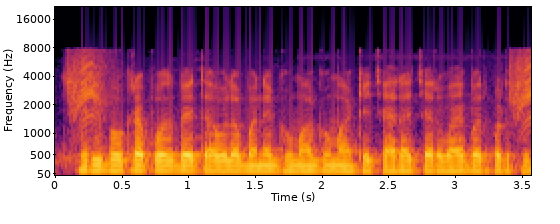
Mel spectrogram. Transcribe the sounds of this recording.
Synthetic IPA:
t͡ɕʰeɾibokɾaposbet̪aʋlabəneɡʱumaɡʱumaket͡ɕaɾat͡ɕaɾʋajbəɾpəɽt̪i

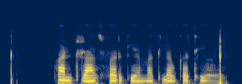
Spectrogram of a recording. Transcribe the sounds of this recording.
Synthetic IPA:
pʰənʈɾaːnspʰəɾkemət̪ləbkət̪ʰiɦoːeː

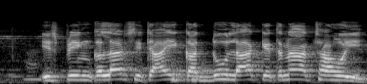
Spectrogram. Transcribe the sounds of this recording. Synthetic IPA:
ispɾiŋɡkələɾsit͡ʃaikəd̪ːulaket̪naətːʃʰaɦoi

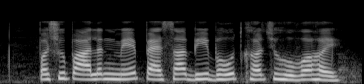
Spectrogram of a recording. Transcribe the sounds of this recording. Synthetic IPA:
pɐʃupaːlənmẽpɛːsabʱibɐɦʊt̪xɐɾt͡ʃɦoːʋaɦɛː

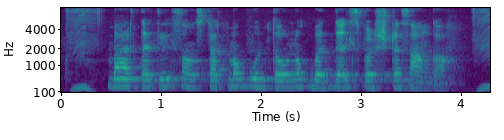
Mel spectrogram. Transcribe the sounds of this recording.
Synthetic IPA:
bʱaɾt̪at̪iːlsə̃w̃st̪ʰat̪mək̚ɡunt̪əwɳuk̚bəd̪ːəlspəʂʈəsaŋɡa̰

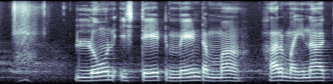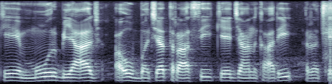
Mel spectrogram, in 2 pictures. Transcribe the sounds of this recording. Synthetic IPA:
loːnɪsʈeːʈmẽɳʈmãhəɾməɦɪnakemuːɾbjaːd͡ʒəubət͡ʃət̪ɾaːsiked͡ʒaːnka̰ːɾi | ɾət̪ʰeː

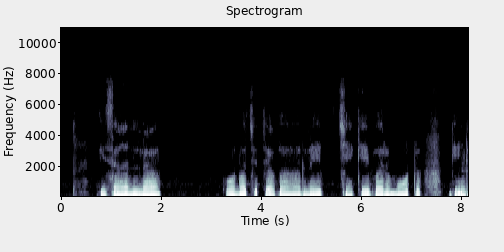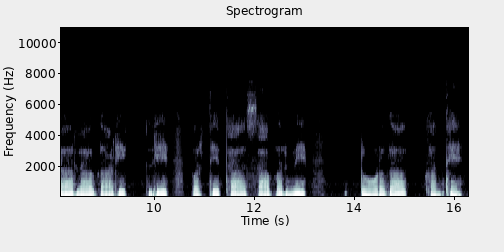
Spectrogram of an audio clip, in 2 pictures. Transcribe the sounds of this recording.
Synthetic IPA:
kɪsaːnla | koːnot͡ʃd͡ʒəɡəle | t͡ʃʰẽːkebəɾmoːʈ | ɡḛːɽalaɡa̰ːɽi | le | pəɾt̪ʰet̪ʰasa̰ːbəɾmẽ | ɖʱoːɽɡa | kʰənt̪ʰẽː

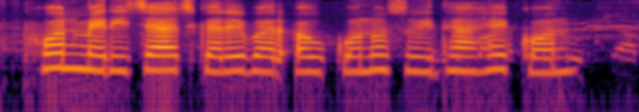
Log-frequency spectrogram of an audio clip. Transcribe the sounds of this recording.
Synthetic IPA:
pʰoːnmeɾit͡ʃaɾd͡ʒkəɾebəɾəbkɔːnosuʋɪd̪ʱaɦɛkɔːn

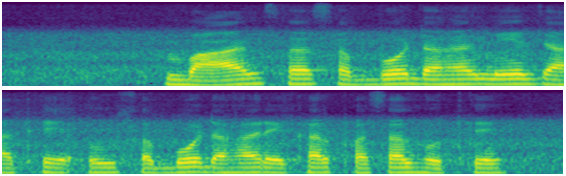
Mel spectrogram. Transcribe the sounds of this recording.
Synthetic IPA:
baːnsəsəbːoɖəɦəɾmeld͡ʒaːt̪ʰeʔəsəbːoɖəɦəɾeːkʰəɾpʰəsəlɦoːt̪ʰeː

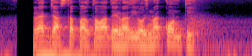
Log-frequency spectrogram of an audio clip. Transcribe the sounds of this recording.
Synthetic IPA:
ekɭjat̪̚d͡zast̪əpəɾt̪əʋad̪eɽ̃aɾijod͡znakoɳt̪iː

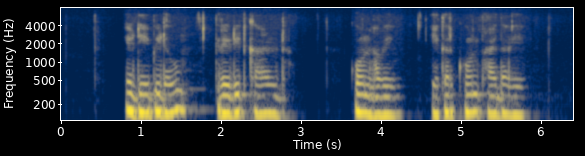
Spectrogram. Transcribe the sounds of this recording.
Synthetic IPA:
eɖeːbiɖoːkɾeːɖɪʈkaːɾɖ | koːnɦɐʋeː | eːkəɾkoːnpʰaːjd̪aɦeː

